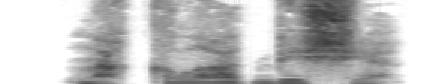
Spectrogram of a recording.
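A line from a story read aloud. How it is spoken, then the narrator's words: Strained loud whisper. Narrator (Russian): громким шепотом выдавила из себя моя подруга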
